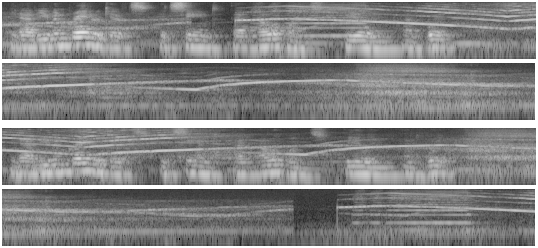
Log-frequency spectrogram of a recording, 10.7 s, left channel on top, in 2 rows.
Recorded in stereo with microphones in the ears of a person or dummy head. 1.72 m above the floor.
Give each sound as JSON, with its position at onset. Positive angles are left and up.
{"t": 0.1, "sound": "a man speaking", "side_deg": 20, "distance_m": 1.1}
